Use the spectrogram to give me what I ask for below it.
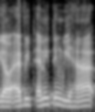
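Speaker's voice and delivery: ordinary delivery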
